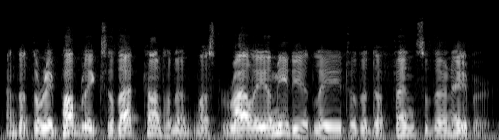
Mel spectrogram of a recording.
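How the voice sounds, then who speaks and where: A man's voice: medium pitch, lively intonation, very fast, muffled recording. An American man reading formal, declamatory wartime news bulletins as a 1940s radio newscaster, in an old newsreel manner.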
